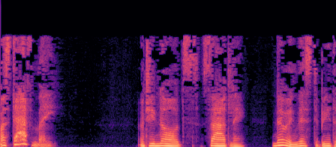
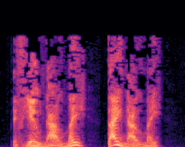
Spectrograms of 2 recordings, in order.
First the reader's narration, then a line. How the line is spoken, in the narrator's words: she snaps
